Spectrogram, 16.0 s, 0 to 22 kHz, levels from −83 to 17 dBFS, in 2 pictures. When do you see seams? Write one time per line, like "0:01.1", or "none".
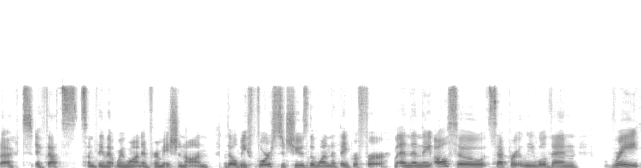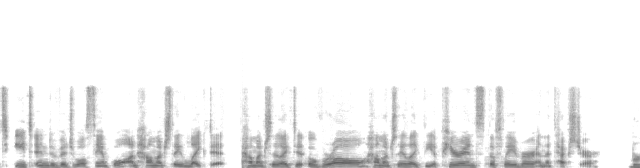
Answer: none

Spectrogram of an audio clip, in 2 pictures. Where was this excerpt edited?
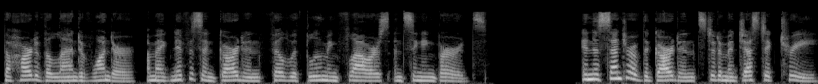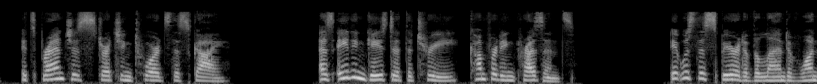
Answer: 0:12.8

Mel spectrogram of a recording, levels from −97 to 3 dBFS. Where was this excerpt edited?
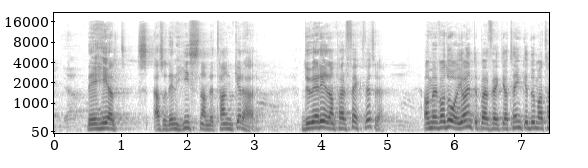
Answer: none

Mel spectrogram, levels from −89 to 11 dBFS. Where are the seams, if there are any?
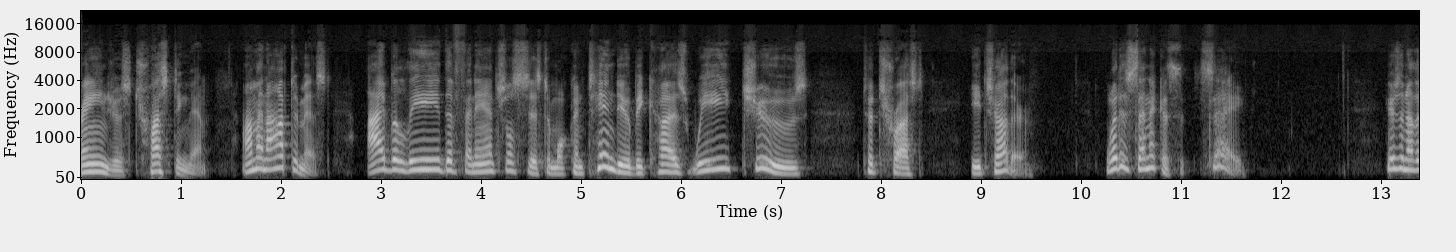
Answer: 0:10.1

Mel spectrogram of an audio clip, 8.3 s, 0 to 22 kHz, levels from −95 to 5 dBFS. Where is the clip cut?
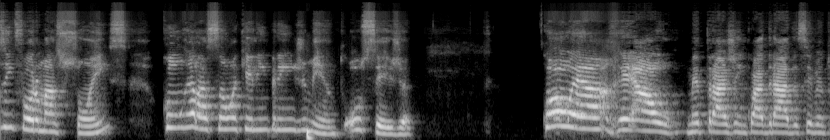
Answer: none

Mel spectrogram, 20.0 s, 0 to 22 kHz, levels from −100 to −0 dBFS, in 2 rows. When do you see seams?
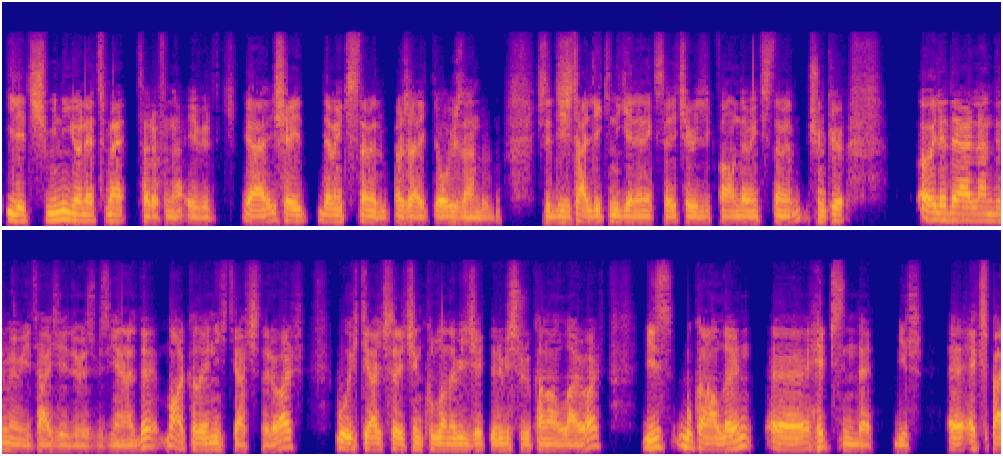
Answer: none

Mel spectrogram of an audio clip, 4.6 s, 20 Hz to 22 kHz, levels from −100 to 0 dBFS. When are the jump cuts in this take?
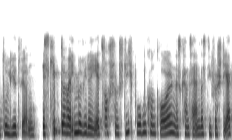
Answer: none

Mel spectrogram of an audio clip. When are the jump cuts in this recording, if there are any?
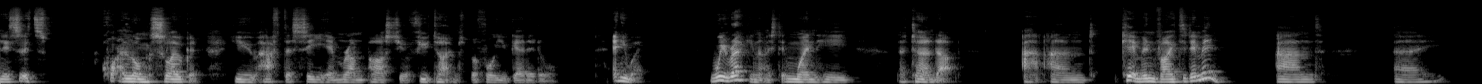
0:07.0

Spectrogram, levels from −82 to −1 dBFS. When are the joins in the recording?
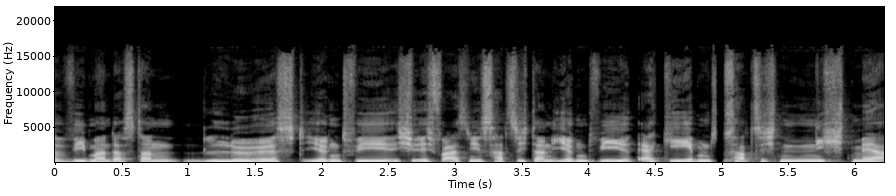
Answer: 0:04.9

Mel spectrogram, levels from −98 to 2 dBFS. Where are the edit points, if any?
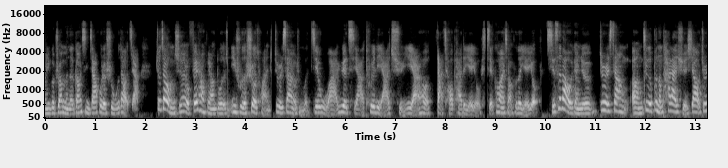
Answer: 0:09.9
0:12.0

